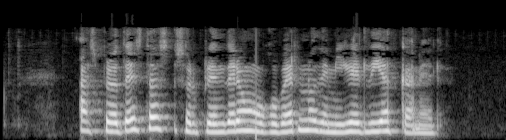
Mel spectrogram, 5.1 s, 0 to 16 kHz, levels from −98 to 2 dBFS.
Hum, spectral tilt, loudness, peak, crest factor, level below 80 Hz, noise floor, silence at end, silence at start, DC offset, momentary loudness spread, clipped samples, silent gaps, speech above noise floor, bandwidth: none; -6.5 dB/octave; -13 LUFS; 0 dBFS; 14 dB; -56 dBFS; -67 dBFS; 0.65 s; 0.8 s; under 0.1%; 8 LU; under 0.1%; none; 55 dB; 7.6 kHz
